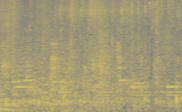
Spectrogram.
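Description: A dog running across a hard floor, claws and paws scrabbling and clicking rapidly.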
